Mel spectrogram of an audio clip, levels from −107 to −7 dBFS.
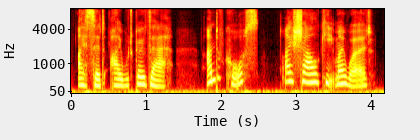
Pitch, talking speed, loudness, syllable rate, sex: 225 Hz, 200 wpm, -19 LUFS, 5.3 syllables/s, female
